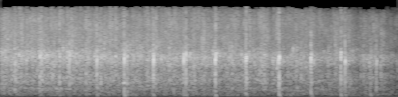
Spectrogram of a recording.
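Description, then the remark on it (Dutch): An audience breaks into sustained applause for the editorial team and crew of a show, a dense wash of clapping with sharper individual claps popping out at a steady rhythm, holding at an even, fairly loud level throughout. “We gaan heel veel mensen noemen hoor, dus misschien niet iedere keer klappen, maar de redactie en de crew die verdient wel zeker een applausje, want die ondersteunen ons met meer dan alleen dit.”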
